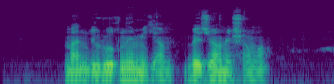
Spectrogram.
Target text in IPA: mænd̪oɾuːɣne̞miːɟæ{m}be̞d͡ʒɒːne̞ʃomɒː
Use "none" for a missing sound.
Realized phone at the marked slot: m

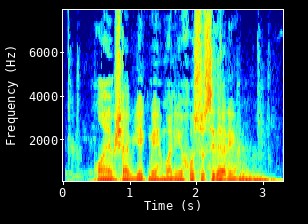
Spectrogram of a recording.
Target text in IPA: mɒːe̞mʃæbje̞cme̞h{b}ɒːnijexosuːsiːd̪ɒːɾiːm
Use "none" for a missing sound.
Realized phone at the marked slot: m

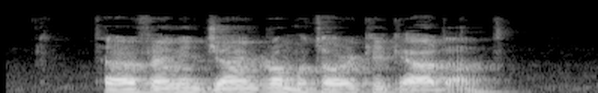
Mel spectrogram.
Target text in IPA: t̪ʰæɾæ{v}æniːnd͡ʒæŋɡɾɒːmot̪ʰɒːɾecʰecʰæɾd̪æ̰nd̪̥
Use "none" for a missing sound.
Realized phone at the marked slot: f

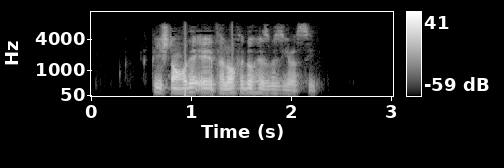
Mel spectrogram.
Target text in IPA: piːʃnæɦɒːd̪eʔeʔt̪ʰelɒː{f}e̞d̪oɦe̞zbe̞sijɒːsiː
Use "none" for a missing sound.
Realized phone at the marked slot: f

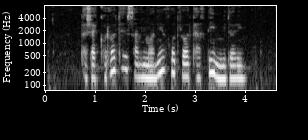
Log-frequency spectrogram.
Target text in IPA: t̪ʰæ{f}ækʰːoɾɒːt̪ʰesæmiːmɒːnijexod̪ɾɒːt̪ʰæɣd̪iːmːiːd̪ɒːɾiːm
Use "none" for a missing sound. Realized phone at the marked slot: ʃ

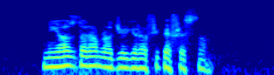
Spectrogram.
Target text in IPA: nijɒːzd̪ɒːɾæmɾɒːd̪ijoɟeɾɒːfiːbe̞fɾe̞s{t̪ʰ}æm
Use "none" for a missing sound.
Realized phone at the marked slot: t̪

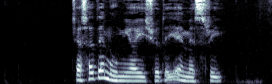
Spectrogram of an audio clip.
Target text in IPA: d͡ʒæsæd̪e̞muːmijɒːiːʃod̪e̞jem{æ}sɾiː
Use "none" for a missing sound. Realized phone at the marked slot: e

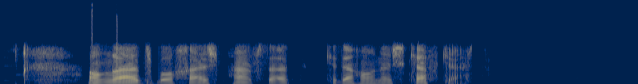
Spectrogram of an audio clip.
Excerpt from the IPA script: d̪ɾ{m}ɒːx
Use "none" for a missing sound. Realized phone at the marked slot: b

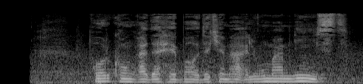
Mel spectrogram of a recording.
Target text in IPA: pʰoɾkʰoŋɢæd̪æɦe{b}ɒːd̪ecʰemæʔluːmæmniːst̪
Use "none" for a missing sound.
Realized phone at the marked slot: b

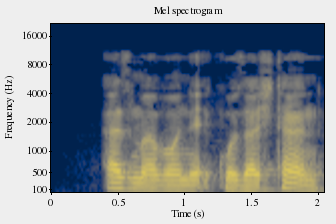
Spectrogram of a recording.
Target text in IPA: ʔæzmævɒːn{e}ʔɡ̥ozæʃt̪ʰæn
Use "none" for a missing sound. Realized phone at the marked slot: e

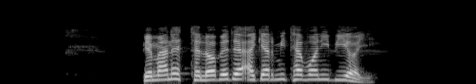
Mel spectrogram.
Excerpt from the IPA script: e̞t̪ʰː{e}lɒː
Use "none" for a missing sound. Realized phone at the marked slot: e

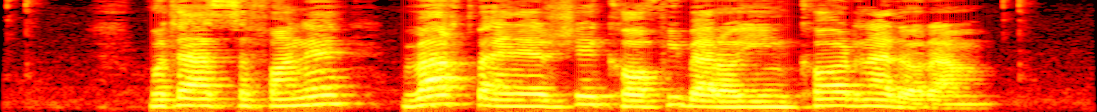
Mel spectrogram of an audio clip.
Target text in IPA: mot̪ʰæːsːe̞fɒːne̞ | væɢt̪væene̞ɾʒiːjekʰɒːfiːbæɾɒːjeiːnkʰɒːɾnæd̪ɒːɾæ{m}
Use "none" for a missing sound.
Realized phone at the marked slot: m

